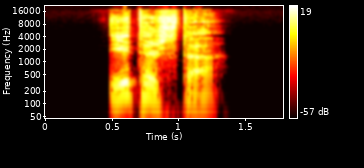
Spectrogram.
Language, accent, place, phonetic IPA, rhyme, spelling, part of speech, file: German, Germany, Berlin, [ˈeːtɪʃstɐ], -eːtɪʃstɐ, ethischster, adjective, De-ethischster.ogg
- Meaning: inflection of ethisch: 1. strong/mixed nominative masculine singular superlative degree 2. strong genitive/dative feminine singular superlative degree 3. strong genitive plural superlative degree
